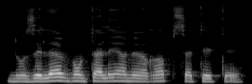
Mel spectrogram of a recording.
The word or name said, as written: nos élèves vont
